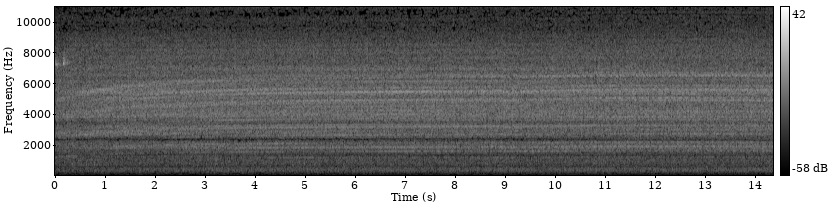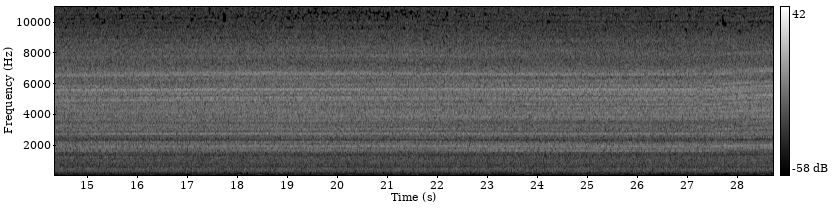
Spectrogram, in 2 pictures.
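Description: Lego Technic variable-pitch propeller spinning at speed under electric power: a steady high-pitched motor and gear whine over a steady rush of air from the blades.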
